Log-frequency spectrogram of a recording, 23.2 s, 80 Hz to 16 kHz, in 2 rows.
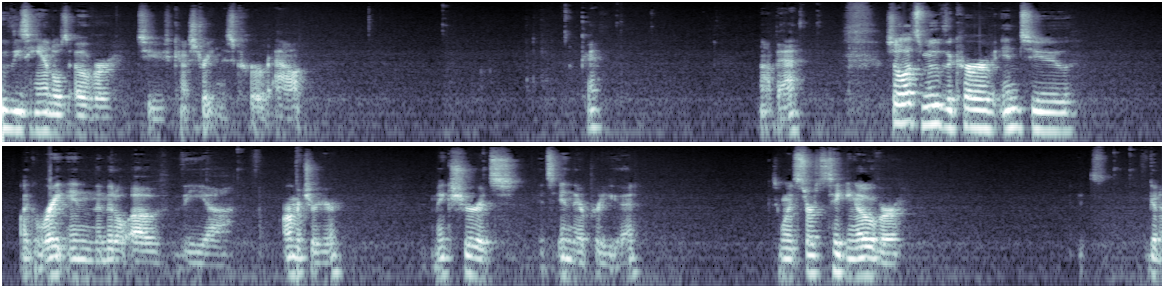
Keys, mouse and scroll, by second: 0.1 click, 7.1-8.1 scroll down 1, 8.1 Tab, 9.2 click, 14.8 KP_7, 16.7 click, 20.7 g.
